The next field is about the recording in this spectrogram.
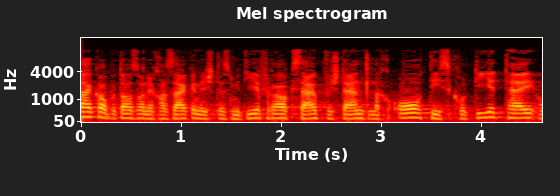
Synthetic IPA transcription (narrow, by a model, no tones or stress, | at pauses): æːɡəɑbəd̥ɑːsʋonɪχhɑsæːɡənɪʃd̥ɑsmɪːd̥iːəfrɑːɡsɛlpfəʃtæntlɪχɔd̥iskʰutiːthɛɪʊ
